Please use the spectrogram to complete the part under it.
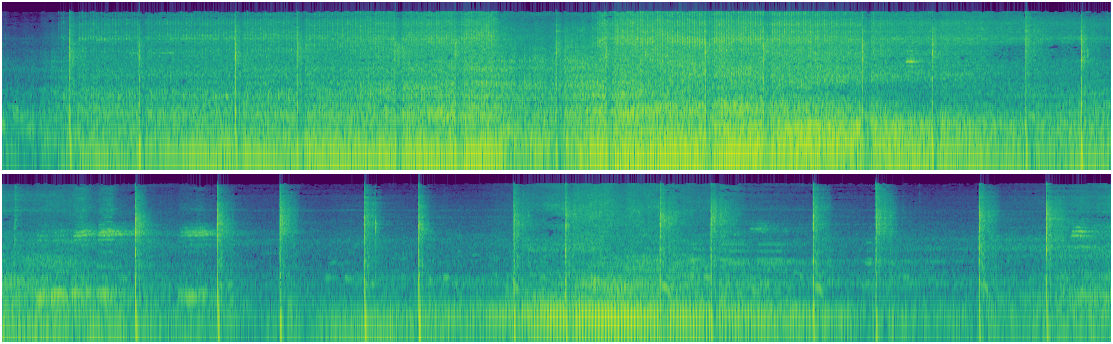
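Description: A hammer strikes hot metal on an anvil with sharp ringing blows.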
